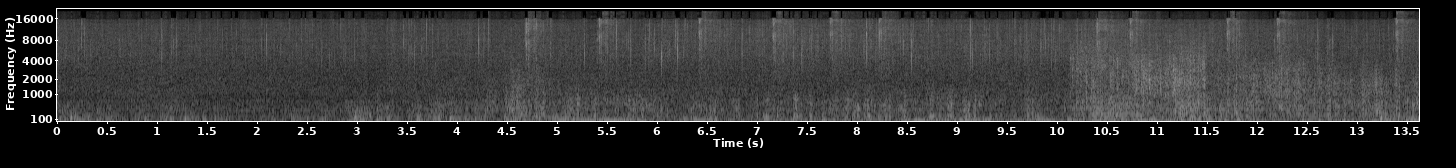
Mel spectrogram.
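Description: Thunderstorm in the Vintage Story video game, with steady heavy rain and rolling thunder rumbling throughout, louder crackling bursts near the start and again toward the end.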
